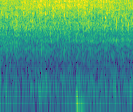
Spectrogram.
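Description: Meatballs sizzle and fry in a pan on medium-high heat, a steady bright crackle that holds at the same level for the whole moment, close up, with no one talking.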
